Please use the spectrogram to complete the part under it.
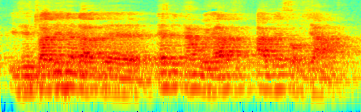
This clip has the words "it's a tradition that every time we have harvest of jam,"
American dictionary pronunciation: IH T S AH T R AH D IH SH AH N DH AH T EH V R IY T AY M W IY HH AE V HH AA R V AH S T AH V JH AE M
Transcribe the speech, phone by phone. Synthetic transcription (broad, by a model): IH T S AH T R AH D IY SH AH N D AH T EH V R IY T AY M W IY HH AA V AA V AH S AH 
